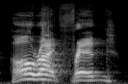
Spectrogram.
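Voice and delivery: high, very loud threat; trembling outburst. A narrator's reading. Preacher shouting from fifteen feet away, trembling outburst.

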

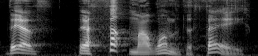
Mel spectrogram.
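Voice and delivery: high, loud halting start; fumbling. A narrator's reading. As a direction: trip over the opening words nervously. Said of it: "he fumbled".

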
